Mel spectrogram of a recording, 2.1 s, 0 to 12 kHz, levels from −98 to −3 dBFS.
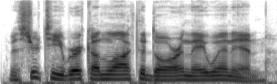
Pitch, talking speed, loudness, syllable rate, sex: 120 Hz, 260 wpm, -17 LUFS, 6.4 syllables/s, male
